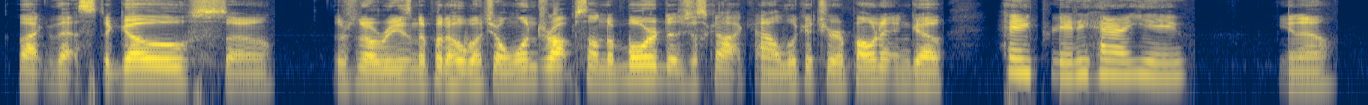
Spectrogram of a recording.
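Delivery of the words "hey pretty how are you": sugary, cutesy cartoon teddy-bear sweetness. Describing cards on the board greeting the opponent: Care Bear voice. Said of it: "I talk like I'm a Care Bear".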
